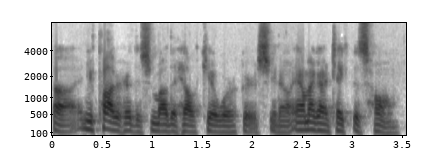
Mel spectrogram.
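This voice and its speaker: A man's voice: mid-range voice, racing, gravelly, darkish tone. A man who works in healthcare, explaining things in an interview. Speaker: healthcare worker.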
